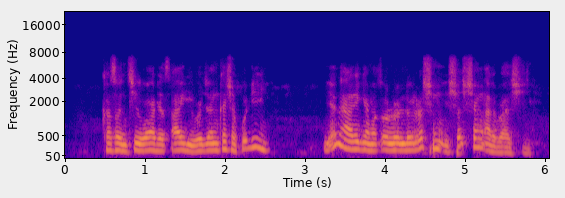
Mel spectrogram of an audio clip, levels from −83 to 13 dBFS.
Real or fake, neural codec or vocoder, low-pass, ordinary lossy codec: fake; codec, 16 kHz, 4 kbps, FreqCodec, smaller model; 7.2 kHz; Opus, 24 kbps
